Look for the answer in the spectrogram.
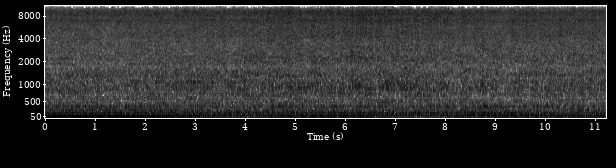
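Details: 1999–2006 Chevy/GMC GMT800 Silverado/Sierra V8 idling after Flashark long tube header install, open straight pipe before turbo hookup; loud, deep, uneven burble with sharp exhaust pulses, no knocks or rattles, normal healthy idle.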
